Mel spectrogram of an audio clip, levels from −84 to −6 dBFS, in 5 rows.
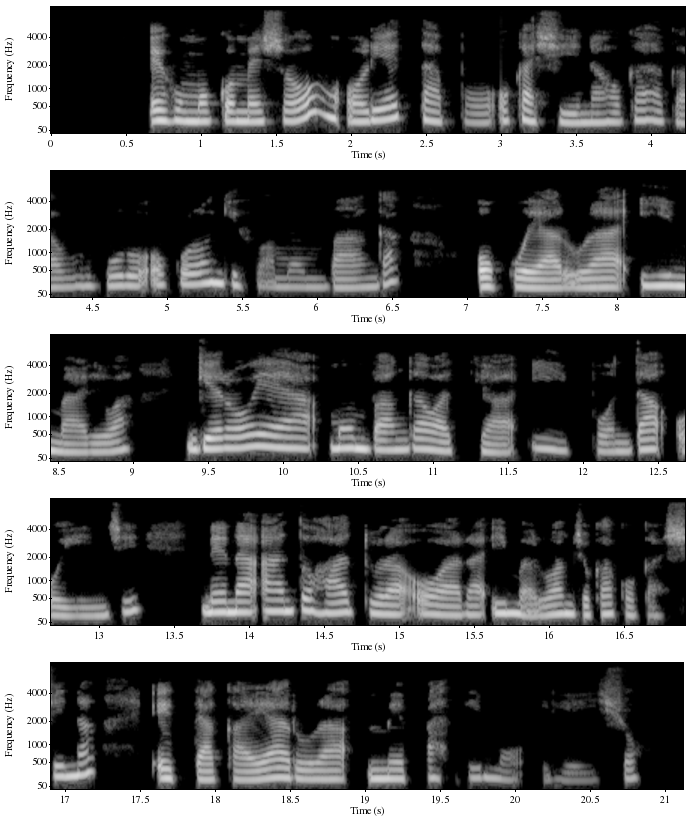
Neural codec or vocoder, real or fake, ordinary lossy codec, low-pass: none; real; MP3, 64 kbps; 7.2 kHz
